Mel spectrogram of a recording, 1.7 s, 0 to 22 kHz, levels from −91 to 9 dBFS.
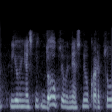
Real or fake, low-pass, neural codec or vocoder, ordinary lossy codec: fake; 7.2 kHz; codec, 24 kHz, 1.5 kbps, HILCodec; MP3, 64 kbps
